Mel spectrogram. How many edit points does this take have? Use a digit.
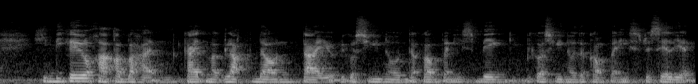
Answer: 0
